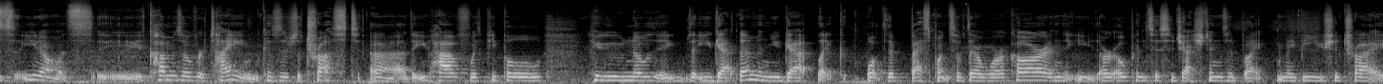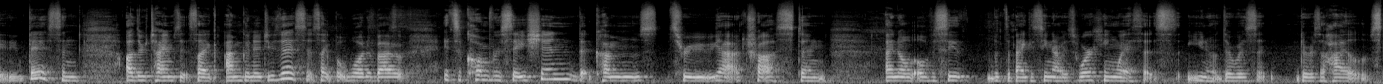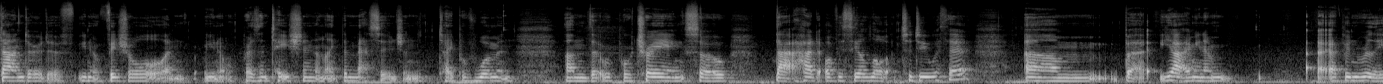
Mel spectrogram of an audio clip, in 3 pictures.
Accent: United Kingdom; now in Paris, France; I don't feel, I'm still British, but I'm definitely Parisian now.

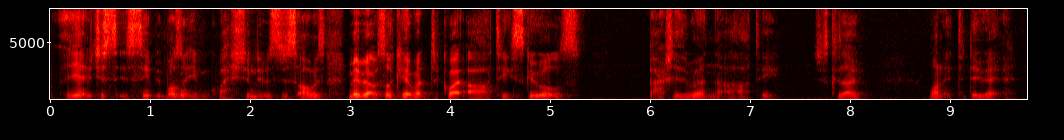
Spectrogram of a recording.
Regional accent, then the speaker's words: South Cumbria, North West England, United Kingdom; also born or lived in Scotland; now in London, United Kingdom; I grew up in Cumbria. I was born in Scotland to Scottish parents. Moved to Cumbria when I was two.

